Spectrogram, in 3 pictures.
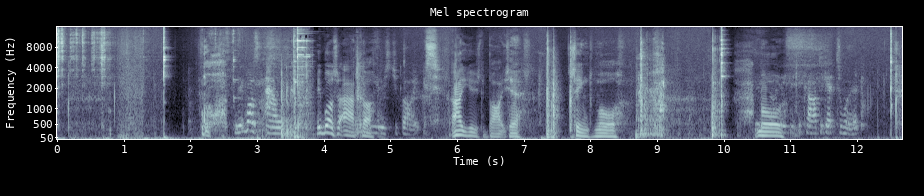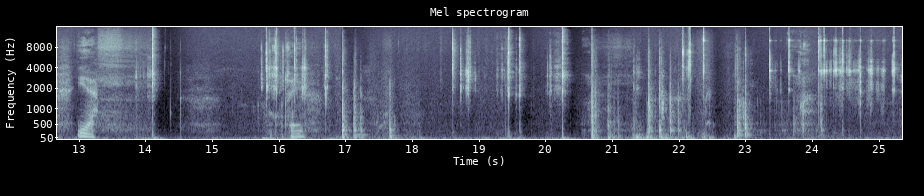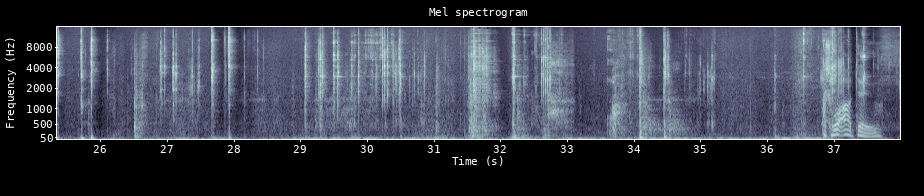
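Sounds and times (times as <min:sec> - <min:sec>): metal tools and parts clattering: 0:00.0 - 0:00.9, 0:02.5 - 0:04.7, 0:23.3 - 0:25.5, 0:31.5 - 0:32.8.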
